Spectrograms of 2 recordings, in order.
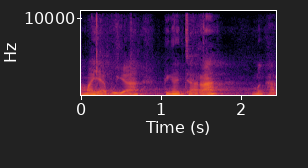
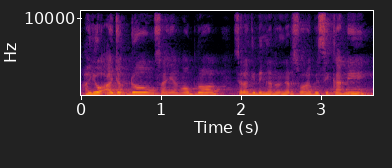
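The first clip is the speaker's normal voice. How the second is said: pleading patient; 6 semitones higher than usual. Shown as a demonstration. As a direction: beg a roommate to talk with you. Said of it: "saya praktekkan ya".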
